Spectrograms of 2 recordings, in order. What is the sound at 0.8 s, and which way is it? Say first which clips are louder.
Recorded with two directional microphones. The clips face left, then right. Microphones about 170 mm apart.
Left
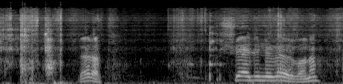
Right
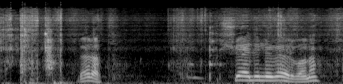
Speech: right 5 dB; 5° right (ahead or behind).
